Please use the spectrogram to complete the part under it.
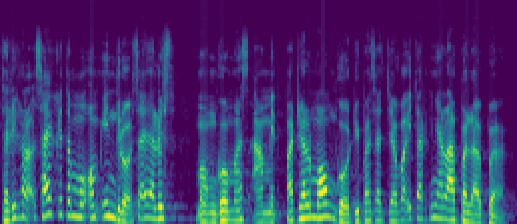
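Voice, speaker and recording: A man performs a stand-up comedy set in a fairly high voice. He is animated and slips into brief voices to act out everyday exchanges. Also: very fast. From Java, Indonesia. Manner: animated, acts out short quoted exchanges in other voices.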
